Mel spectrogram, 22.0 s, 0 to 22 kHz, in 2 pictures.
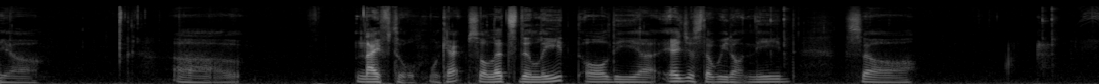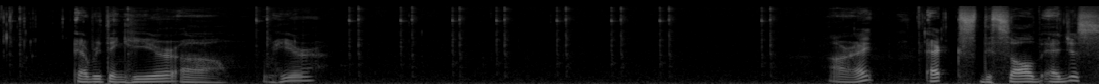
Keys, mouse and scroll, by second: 5.4 Tab, 6.0 Tab, 6.9 2, 7.8-10.4 middle drag, 10.4 alt+click, 10.5 alt+middle click, 11.0 click, 12.1 shift+click, 13.5 shift+click, 14.4 shift+click, 14.9 shift+click, 15.4 shift+click, 15.9 shift+click, 16.5 shift+click, 17.0 shift+click, 17.6 shift+click, 18.6 shift+click, 20.2 x.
